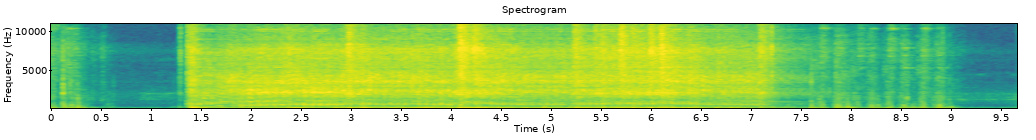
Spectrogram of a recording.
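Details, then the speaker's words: 1972 Corvette V8 after new starter and battery cable: starts, then revs up and down cleanly on the throttle with deep even rumble, no knocks or misfires; repair successful. "It's probably a little empty, but that sounds very good, yes then this repair was successful"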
